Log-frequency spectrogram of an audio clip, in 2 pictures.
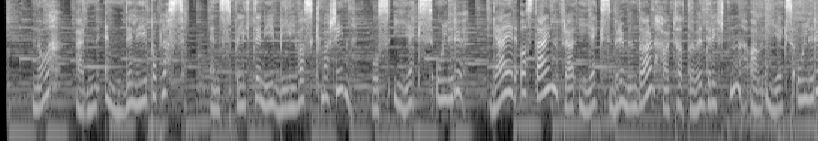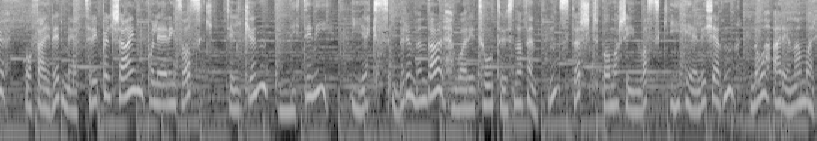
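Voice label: Norwegian, female, explainer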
